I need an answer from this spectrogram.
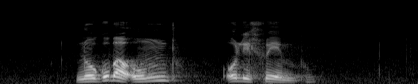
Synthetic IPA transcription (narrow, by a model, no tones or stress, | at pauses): nok̬uɓaʔum̩ntʼu | oliɬweːmbʱu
